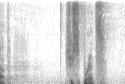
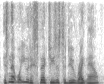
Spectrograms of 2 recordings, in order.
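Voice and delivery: ordinary talk

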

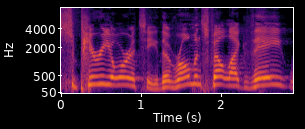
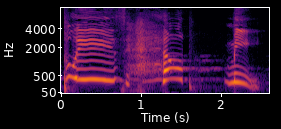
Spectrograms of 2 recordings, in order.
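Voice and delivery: high, strained cry, word by word; imitating a desperate mother begging; acted desperate plea; 12 semitones higher, much slower than usual. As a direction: cry out each word, pausing between them. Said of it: "She's saying".

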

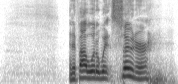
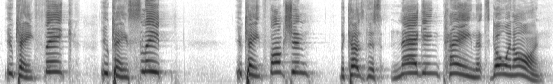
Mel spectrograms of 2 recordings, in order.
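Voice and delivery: high, loud, slow preacher's cry, word by word; preaching at full force; 9 semitones higher, 5 dB louder, slower than usual. Acted. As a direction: hammer each can't home to the congregation. Preacher building to climax.

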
